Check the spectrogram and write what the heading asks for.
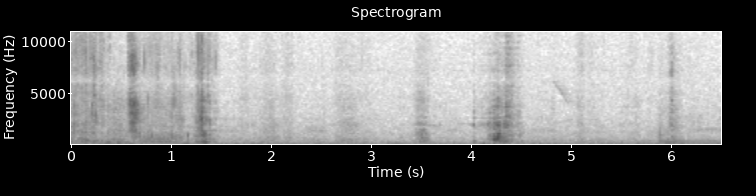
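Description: Hands kneading soft parotta dough in a large metal pot: a few faint, irregular squishes and pats over a low steady background rumble.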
